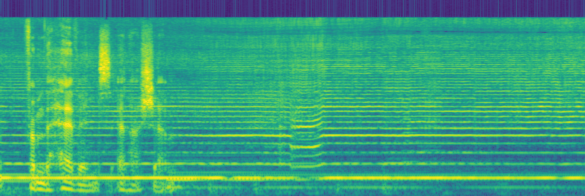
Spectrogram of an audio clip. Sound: shofar sounding

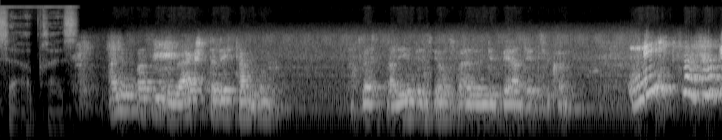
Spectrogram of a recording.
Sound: speaking German

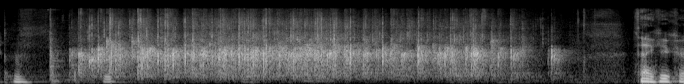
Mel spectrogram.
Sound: applause

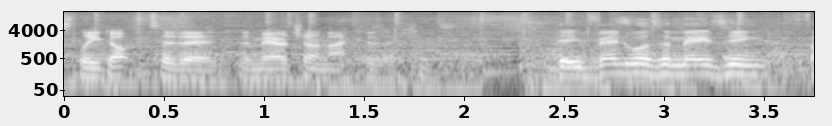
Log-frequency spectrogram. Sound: heavily accented

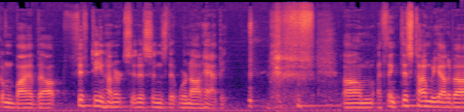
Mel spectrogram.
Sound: giggles

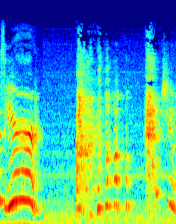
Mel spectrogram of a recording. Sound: laughs

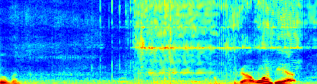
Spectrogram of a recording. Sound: reel cranking

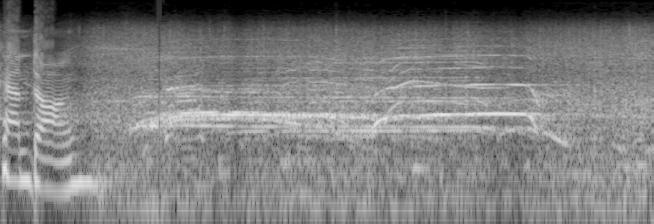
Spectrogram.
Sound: crowd cheers

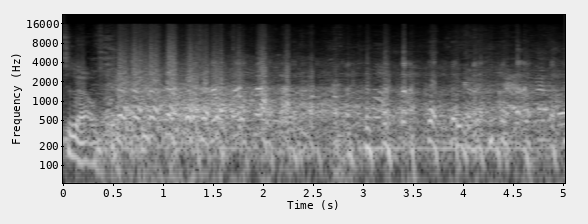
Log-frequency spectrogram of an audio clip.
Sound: attendees laughing

